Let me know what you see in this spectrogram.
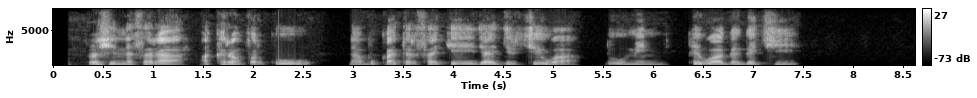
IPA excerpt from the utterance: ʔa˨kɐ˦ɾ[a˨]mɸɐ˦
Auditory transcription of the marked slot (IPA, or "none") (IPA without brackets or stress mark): ɐ˨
